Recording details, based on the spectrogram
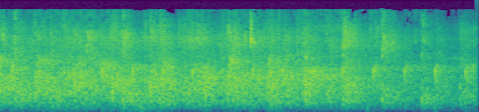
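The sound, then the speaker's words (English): An audience breaks into a round of applause, a dense, steady wash of many hands clapping at a fairly loud level, easing off slightly toward the end. “Show me by a round of applause.”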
